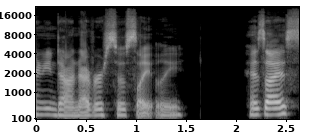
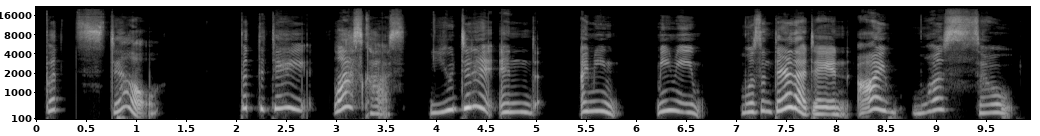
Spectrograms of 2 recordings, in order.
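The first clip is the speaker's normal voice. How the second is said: put-on higher, halting girl voice; flustered stammer; 8 semitones higher, slower than usual. A narrator's reading. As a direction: trip over the words in disbelief. Maka stammering disbelief.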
